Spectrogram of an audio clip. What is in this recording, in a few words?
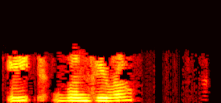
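Tempe police department, scanner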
